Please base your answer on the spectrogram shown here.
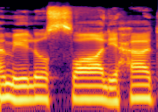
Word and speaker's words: عملوا الصالحات: آپ اس کے اندر عملوا میں واو اور الف نہیں پڑھا جائے گا، الصالحات میں جو ہے الف اور لام نہیں پڑھا جائے گا، تو یہ ہو جائے گا عملوا الصالحات، یہ صاد دوبارہ یاد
